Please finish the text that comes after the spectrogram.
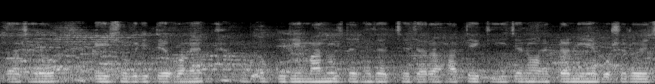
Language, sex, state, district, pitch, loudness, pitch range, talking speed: Bengali, male, Tripura, Unakoti, 130 Hz, -17 LUFS, 125-130 Hz, 145 wpm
